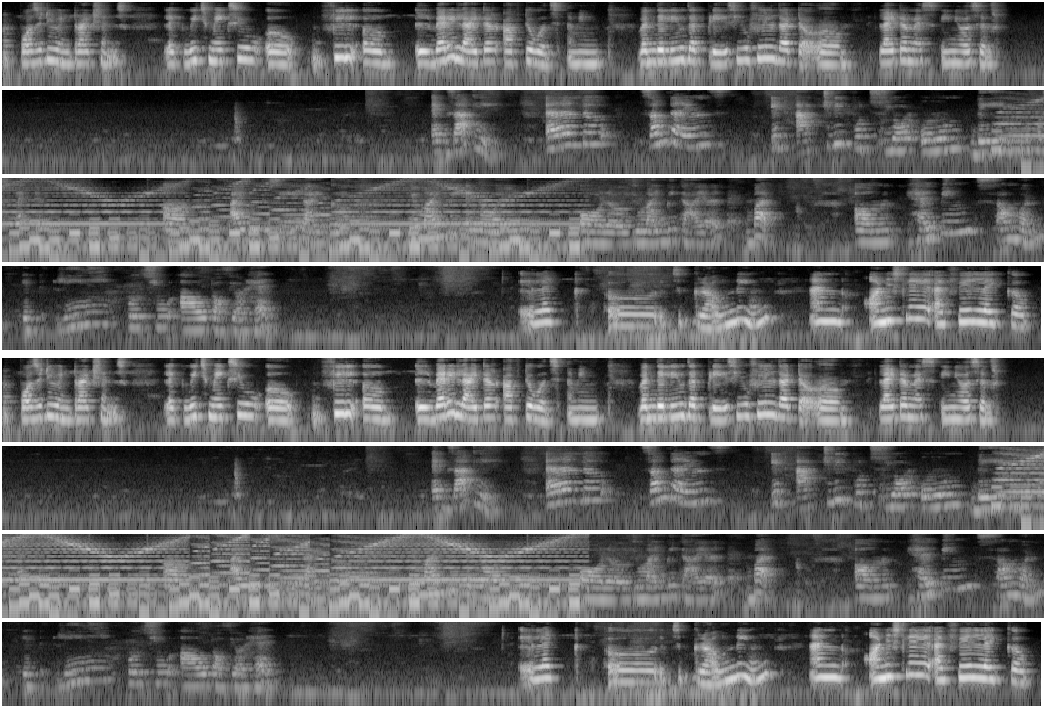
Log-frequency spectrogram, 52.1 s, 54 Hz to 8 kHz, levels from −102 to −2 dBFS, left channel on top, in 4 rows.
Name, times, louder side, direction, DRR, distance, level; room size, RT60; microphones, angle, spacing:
voice 1, 0.0-1.6 2.0-4.9 5.2-7.6 8.0-10.6 11.0-12.5 15.9-16.0 45.5-46.0 46.6-48.7 49.2-51.9, right 2 dB, 20° right, 0.5 m, -27 dB
voice 2, 18.4-19.2 19.5-20.7 21.0-22.0 22.6-26.7 26.9-27.2 28.0-32.7 33.3-39.1 39.3-42.5 43.1-43.7 44.3-45.0 46.5-47.4 48.4-48.6, left 1 dB, 40° left, 4.0 m, -42 dB
sound 1, 25.4-33.4, right 5 dB, 60° right, 0.6 m, -35 dB
18.0 x 6.0 x 4.2 m
head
